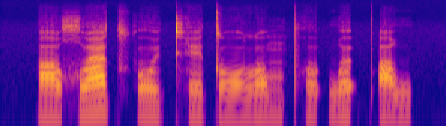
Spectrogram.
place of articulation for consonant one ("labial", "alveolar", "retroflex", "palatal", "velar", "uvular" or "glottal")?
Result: uvular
